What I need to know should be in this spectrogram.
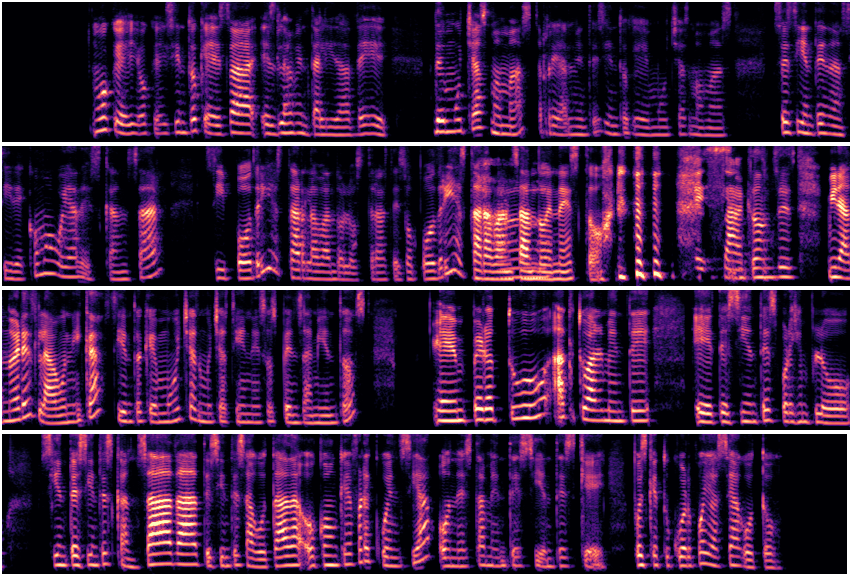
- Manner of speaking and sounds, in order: other background noise; chuckle
- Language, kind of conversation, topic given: Spanish, advice, ¿Cómo puedo priorizar el descanso sin sentirme culpable?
